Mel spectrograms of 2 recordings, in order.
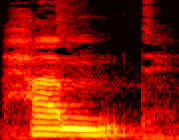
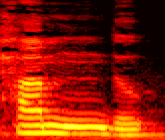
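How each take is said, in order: First: The word stops on its final consonant. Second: The word ends with a short final vowel. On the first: The reciter stops here. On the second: The recitation continues without stopping.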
